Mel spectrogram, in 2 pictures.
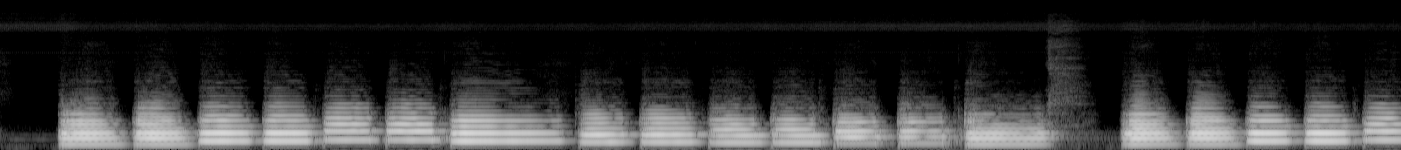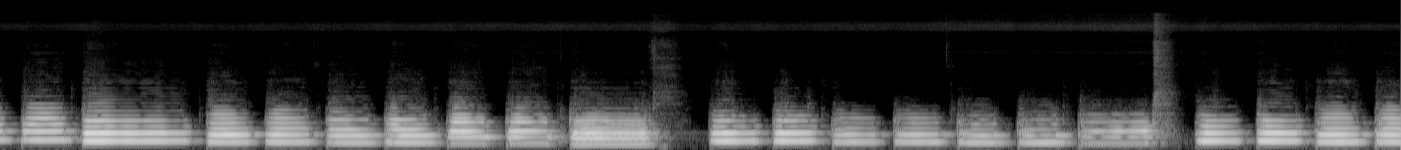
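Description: Tenor tuba, a euphonium-sized three-valve brass horn, playing a simple well-known melody in short, separately tongued notes. The tune breaks off three times for short pauses, about ten seconds in, about twenty-one seconds in, and just before the end.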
